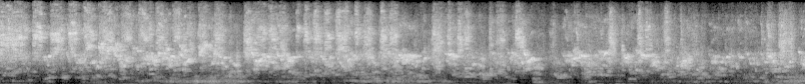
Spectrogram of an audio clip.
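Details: Aviary flock of budgerigars giving a constant mass of high chirping, twittering and squeaky warbling, many birds calling at once over a faint low hum.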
